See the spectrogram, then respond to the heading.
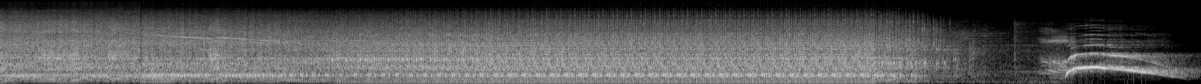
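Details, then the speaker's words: Cummins diesel swapped into a Cuda, first run with open exhaust (catalytic converters only, no muffler): loud clatter settling into a steady, even idle with no knock or miss, then a clean shutdown. "i was just thinking like how cool would be to have that sound here coming out of this body pulling a boat down the highway right"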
